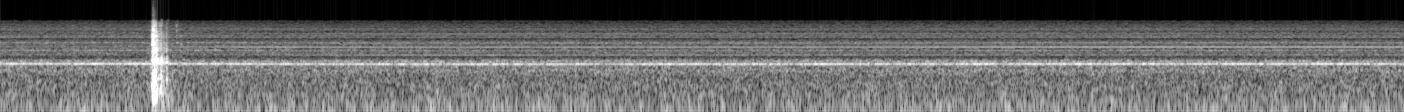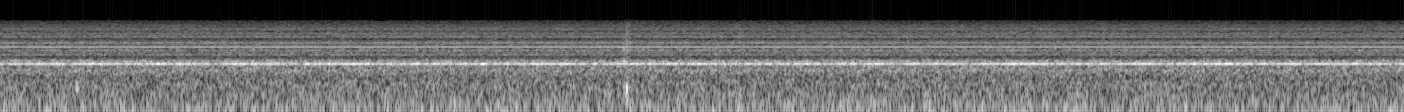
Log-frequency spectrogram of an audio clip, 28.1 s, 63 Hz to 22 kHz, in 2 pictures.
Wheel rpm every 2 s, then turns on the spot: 0, 0, 0, 0, 0, 0, 0, 0, 0, 0, 0, 0, 0, 0.
none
